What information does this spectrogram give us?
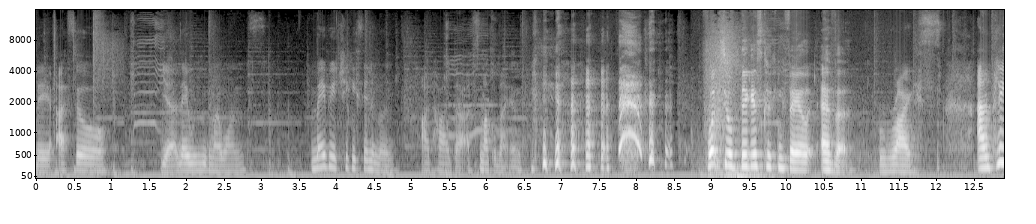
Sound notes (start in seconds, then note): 6.6 laughs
